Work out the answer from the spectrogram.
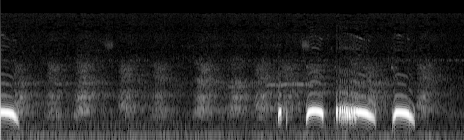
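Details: Spotted dove decoy calling rivals to fight: after a soft murmuring background, a clipped double note then three arched coos, the middle one longest and loudest, each dropping at its end.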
